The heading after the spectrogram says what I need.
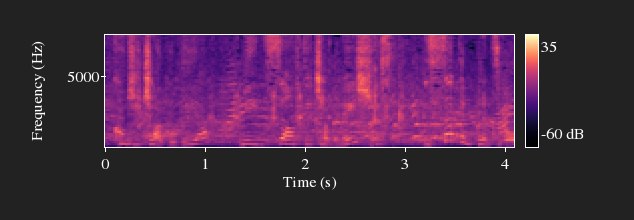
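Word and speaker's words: Kujichagulia: for ourselves and our families even his name Ki chaulia means self-determination the second principle of kza can you say his name for me say kui kui chulia chulia kui chulia kui chulia yeah that one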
